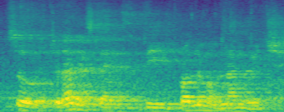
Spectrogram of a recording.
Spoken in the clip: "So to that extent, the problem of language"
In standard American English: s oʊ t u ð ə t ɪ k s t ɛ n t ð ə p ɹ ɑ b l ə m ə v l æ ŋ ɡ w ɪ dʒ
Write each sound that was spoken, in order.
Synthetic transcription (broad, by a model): s oʊ t u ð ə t ɪ k s t ɛ n t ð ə p ɹ ɑ b l ə m ə v l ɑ ŋ ɡ w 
